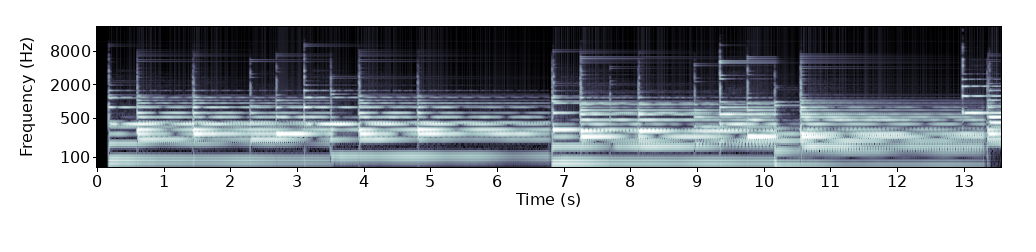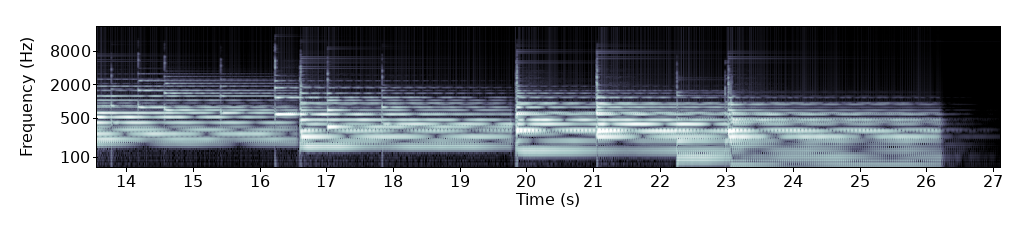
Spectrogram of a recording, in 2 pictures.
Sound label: Korg D1 E Piano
